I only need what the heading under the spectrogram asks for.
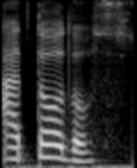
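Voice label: to everyone, spanish, female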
